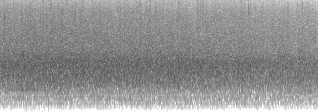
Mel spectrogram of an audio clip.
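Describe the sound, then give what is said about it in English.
An audience applauds the event's sponsors steadily, a dense, even wash of many hands clapping at constant loudness with no voices heard. “Let's have a round of applause for sponsors.”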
